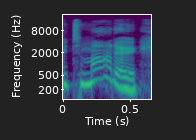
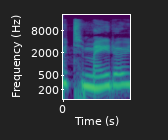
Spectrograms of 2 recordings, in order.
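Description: First: "tomato" as tuh-MAH-toh; broad A. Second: "tomato" as tuh-MAY-toh; long A. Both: Shown as a demonstration. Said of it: "Whatever it is".

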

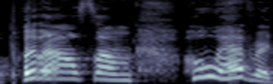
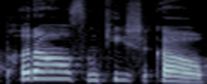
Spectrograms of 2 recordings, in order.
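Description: First: "whoever" called out higher and louder; excited. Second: Said in the usual way. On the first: Real, not acted. Urging listeners to dance while cleaning, "whoever" loud and high. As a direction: hype it up like a party starter. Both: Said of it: "Get geeked up about cleaning up".

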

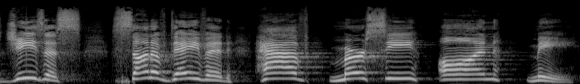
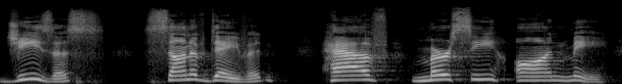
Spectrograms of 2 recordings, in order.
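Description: First: Higher and louder, stretched-out cry; loud shout. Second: Slow stretched call at normal level; lighter holler. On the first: Blind man shouting louder to Jesus over the crowd, stretched cry. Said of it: "he shouts out even louder". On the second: Blind man first calling to Jesus, slow unforced cry. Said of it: "to holler out". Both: Retold or imitated.

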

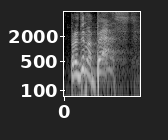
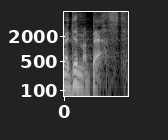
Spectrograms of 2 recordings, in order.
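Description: First: High-pitched, whiny self-defence; wounded protest. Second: Said in the usual way. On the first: Acted. Preacher defending his botched blower repair, mock wounded. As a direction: squeak it out in mock indignation, rising.

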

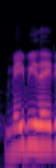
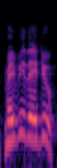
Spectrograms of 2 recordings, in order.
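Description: First: Said in the usual way. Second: Laughing. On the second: Real, not acted.

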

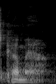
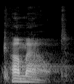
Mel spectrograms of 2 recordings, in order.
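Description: First: "Come out." said much softer and falling, as a gentle call; soft call of Jesus. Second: Said in the usual way. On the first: Acted. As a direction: call him out gently, almost under the breath. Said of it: "when he says". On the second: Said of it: "when Jesus says".

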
